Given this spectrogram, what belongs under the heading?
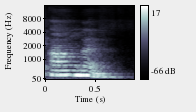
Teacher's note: पहले हम मुह से ध्वनि निकालते हैं साथ ही साथ पीछे पीछे नाक से भी ध्वनि निकालते हैं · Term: अनुनासिक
